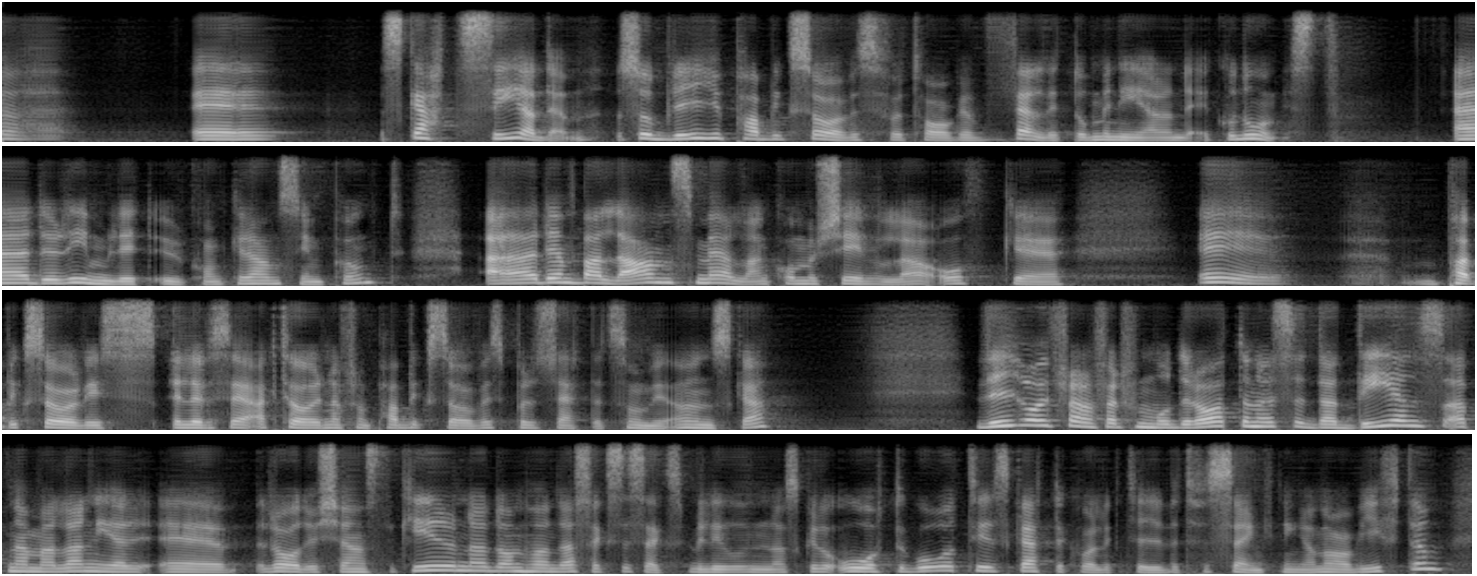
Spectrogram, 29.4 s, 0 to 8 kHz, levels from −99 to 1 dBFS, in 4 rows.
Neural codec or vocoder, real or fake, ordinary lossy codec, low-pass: codec, 16 kHz, about 1 kbps, DyCAST, with the encoder's durations; fake; none; 7.2 kHz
